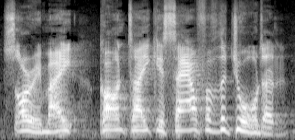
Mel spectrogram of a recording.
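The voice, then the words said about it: Put-on Cockney accent. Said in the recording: “my terrible English accent ... That was a good Cockney accent.”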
